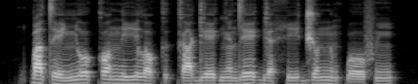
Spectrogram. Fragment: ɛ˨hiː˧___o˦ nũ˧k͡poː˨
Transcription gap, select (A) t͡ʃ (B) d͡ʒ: B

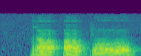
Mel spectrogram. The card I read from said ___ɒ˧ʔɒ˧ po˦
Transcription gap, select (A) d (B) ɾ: B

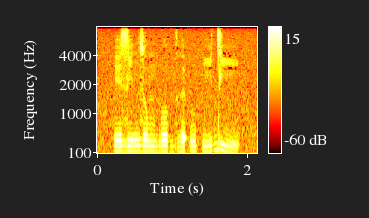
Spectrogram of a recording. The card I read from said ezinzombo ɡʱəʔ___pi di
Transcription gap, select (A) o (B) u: B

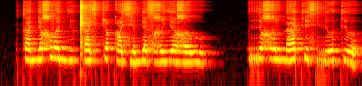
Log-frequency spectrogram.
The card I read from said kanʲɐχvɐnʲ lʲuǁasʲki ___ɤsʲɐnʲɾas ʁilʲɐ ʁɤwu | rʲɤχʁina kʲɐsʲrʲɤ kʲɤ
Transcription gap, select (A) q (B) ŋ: A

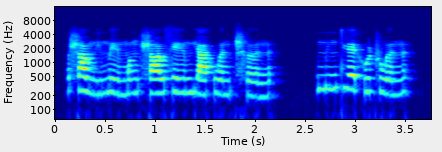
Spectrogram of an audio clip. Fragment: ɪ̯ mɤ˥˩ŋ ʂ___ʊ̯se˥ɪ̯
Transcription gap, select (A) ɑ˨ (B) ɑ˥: B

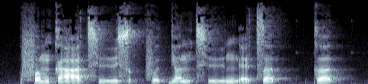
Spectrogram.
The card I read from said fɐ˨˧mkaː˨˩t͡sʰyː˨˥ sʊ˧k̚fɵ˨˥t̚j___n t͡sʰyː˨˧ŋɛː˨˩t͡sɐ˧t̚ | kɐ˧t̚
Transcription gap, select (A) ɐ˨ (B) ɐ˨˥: A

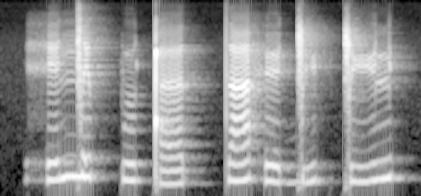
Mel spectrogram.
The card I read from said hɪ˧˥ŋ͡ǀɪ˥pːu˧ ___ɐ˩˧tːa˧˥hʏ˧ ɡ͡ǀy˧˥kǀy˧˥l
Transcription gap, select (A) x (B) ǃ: B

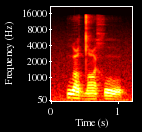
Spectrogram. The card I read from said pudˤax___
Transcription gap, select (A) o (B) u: A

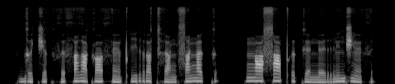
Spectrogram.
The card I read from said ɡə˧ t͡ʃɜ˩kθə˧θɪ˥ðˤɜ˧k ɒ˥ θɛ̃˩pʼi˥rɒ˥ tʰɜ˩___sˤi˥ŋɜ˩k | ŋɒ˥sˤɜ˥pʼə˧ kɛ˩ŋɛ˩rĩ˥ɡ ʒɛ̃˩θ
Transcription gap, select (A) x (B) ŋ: B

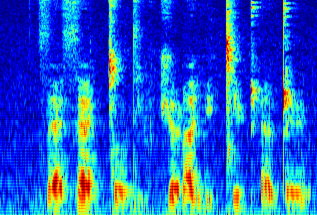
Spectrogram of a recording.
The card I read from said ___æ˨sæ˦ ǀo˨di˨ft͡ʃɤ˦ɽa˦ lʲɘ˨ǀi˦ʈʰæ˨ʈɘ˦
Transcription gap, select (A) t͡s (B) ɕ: A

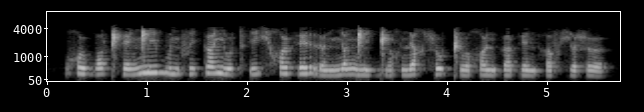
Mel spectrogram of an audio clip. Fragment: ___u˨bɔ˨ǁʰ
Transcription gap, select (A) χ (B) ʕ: A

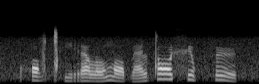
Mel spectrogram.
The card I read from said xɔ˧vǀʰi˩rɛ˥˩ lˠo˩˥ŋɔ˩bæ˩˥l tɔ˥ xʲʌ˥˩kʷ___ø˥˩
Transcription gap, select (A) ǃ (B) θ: B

